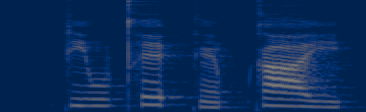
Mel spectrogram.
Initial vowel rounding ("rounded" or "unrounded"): rounded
